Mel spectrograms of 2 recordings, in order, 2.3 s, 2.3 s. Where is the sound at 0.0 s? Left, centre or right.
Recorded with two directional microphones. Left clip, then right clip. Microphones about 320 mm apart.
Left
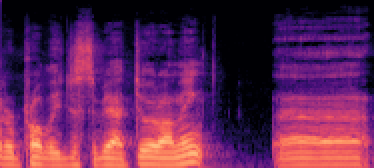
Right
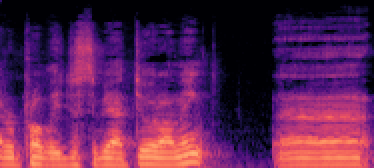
Left.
